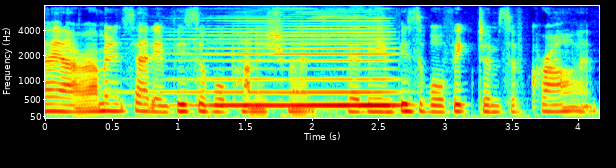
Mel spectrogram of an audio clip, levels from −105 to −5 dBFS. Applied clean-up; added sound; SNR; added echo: none; Bowed string instrument; -3 dB; reverberation time 0.3 s.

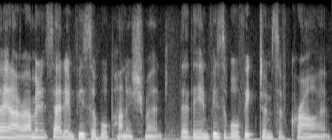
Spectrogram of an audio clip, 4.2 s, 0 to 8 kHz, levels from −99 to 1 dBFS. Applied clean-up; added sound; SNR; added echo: none; none; none; none.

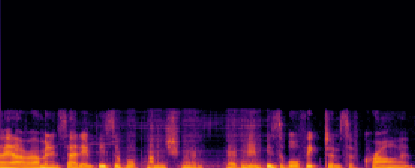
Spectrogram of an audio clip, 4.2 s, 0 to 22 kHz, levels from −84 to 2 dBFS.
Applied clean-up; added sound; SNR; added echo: neural separator model SepFormer DNS4.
